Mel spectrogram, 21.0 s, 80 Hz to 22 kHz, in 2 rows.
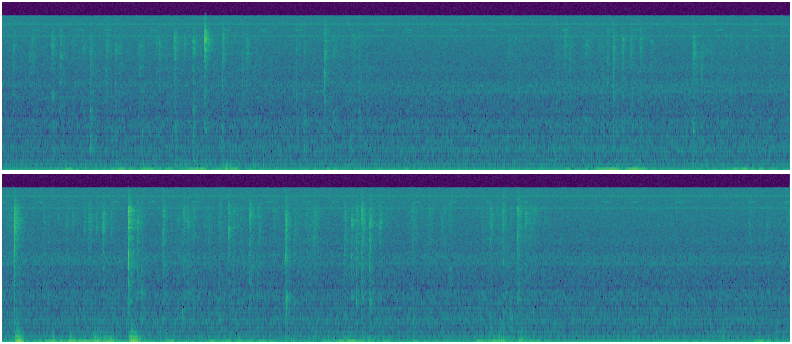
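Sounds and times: steady low hum: 0:00.0 - 0:21.0
typing on computer keyboard: 0:00.2 - 0:04.9, 0:07.4 - 0:09.4, 0:10.6 - 0:17.7.

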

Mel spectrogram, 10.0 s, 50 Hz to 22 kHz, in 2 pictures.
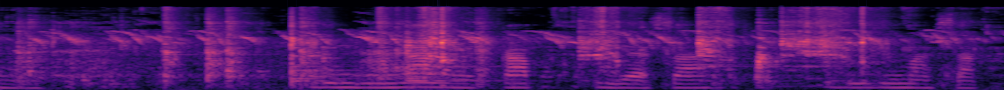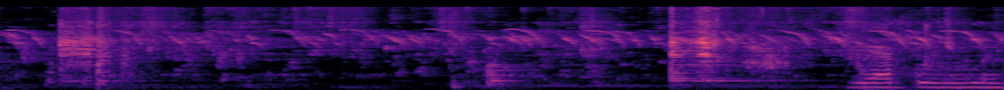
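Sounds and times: chickens clucking and peeping: 0:00.0 - 0:10.0.

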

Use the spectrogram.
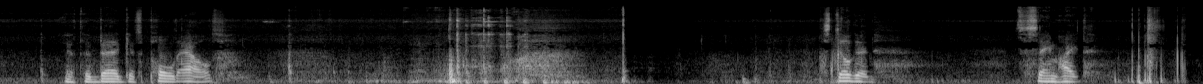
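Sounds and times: metallic rattling and scraping: 0:03.4 - 0:05.6
metal frame clunk: 0:04.4 - 0:05.4.

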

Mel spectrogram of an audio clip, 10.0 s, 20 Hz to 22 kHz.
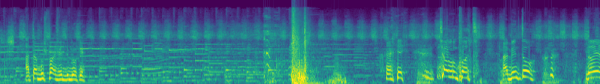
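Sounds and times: exercise ball bursting bang: 0:04.8 - 0:05.5.

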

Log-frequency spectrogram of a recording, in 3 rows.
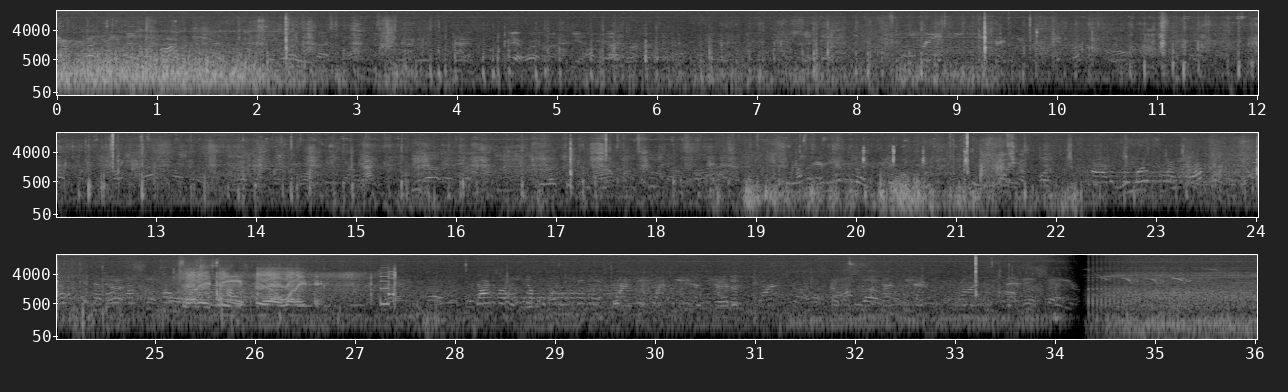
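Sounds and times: horse hoofbeats galloping on turf: 0:00.0 - 0:26.4.

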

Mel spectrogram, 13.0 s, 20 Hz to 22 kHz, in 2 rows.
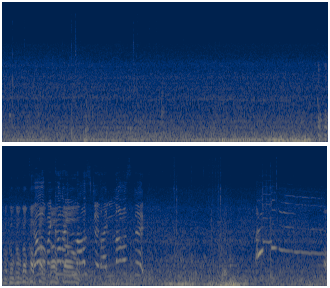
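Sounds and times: road and tyre noise in car: 0:00.0 - 0:13.0.

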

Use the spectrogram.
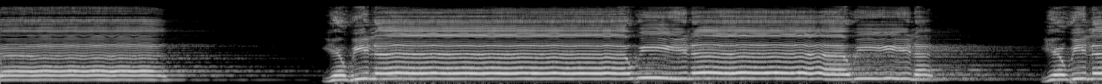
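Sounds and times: man singing into a microphone: 0:00.0 - 0:02.6, 0:03.2 - 0:11.0.

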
